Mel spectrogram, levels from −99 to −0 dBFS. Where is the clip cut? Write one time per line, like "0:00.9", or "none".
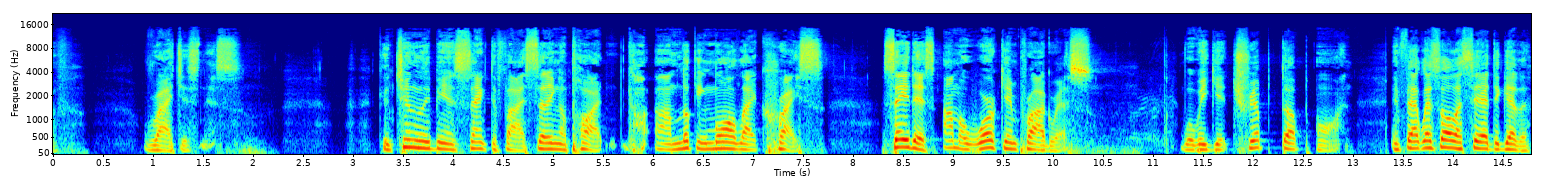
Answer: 0:11.2
0:13.3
